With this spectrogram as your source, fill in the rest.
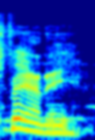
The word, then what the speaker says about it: Fani: Now, even though I believe it's spelled F-A-N-I, to my way of thinking, that's Fanny. But once she became the district attorney, I think she put a little emphasis on the U.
